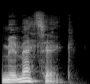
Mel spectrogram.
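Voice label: "mimetic", British English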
